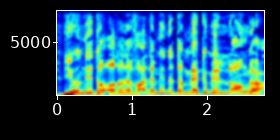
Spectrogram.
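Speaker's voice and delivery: shrill, gravelly irate voice.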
